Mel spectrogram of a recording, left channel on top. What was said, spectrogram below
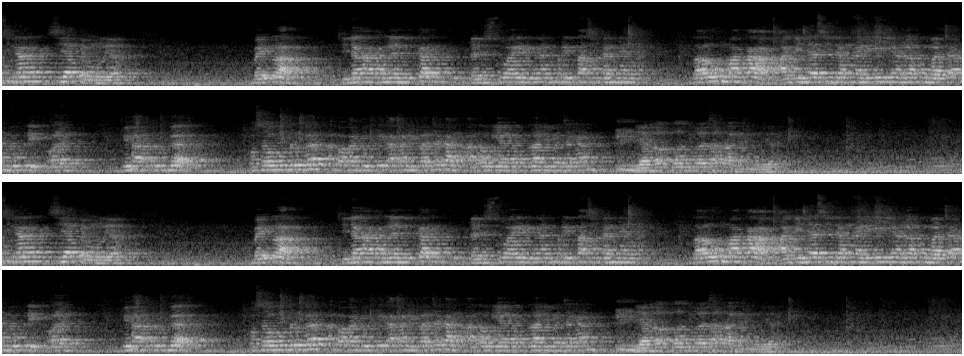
Siap yang mulia. Baiklah, sidang akan dilanjutkan dan sesuai dengan perintah sidang yang lalu, maka agenda sidang hari ini adalah pembacaan duplik oleh pihak tergugat. Kuasa hukum tergugat, apakah duplik akan dibacakan atau dianggap telah dibacakan? Dianggap telah dibacakan yang mulia.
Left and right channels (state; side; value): identical; both; correlation 1.00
